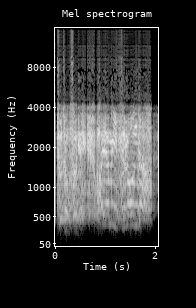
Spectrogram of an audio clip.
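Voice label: Korean on fire mood med; War Thunder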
